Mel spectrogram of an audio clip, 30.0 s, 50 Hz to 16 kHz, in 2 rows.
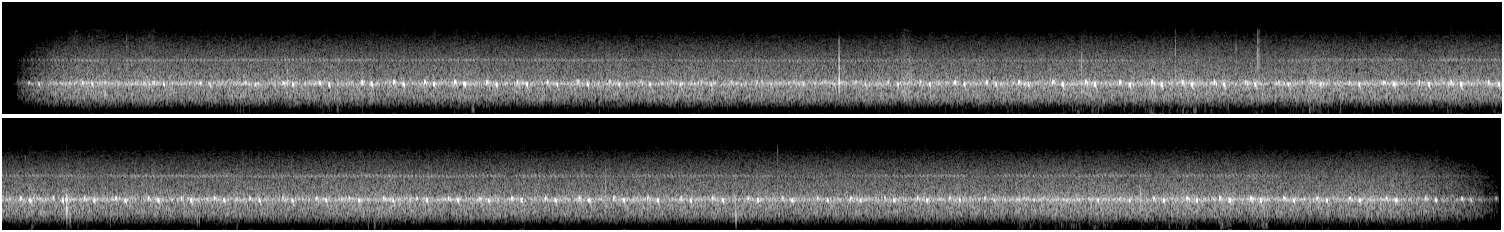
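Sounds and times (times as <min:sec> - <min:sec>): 
golden nightjar at Oued Jenna: 0:00.2 - 0:29.9.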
